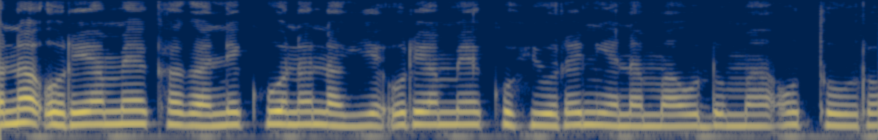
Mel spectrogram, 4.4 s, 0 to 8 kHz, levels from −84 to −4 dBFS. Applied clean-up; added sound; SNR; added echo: none; none; none; none.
